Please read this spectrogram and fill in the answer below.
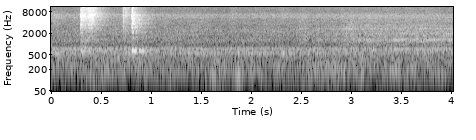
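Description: Cake-decorating turntable spun by hand: two quick pushes in the first second, each a short rush of sound, then the turntable turning on with a low, steady running noise.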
